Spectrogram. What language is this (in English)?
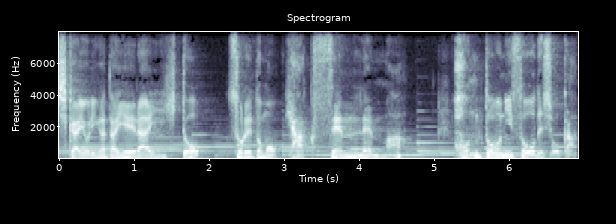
Japanese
